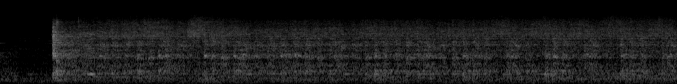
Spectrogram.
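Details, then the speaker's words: Cadillac Seville STS V8, first start after rebuild following blowup; steady hissing starter whirr for several seconds with no firing; fuel line believed empty; cranks but won't start. "sonra her şey Tamamsa Ondan sonra basacak marş almıyor Tabii bün yakıt hatı boş"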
